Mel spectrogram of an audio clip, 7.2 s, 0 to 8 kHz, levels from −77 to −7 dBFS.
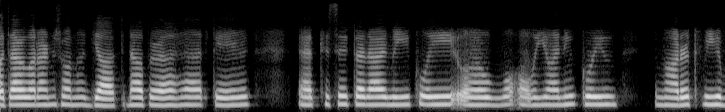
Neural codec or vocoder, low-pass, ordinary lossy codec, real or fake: codec, 16 kHz, 0.5 kbps, FunCodec, trained on Chinese and English, 25 frames a second; 7.2 kHz; none; fake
